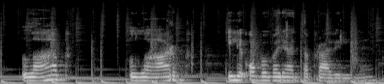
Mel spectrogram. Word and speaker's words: laab: на меня посмотрела на глупые сказала пальцы говорят la общем если произносить правильно полное название блюда будет лапкой что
